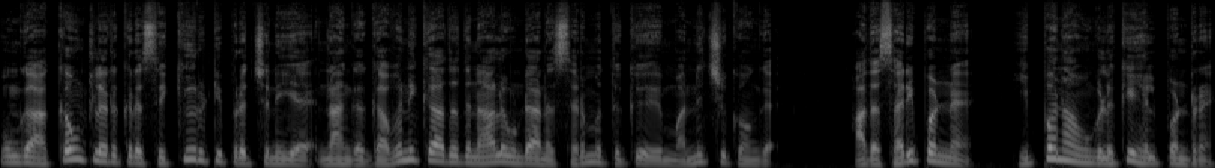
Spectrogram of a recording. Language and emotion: Tamil, sad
